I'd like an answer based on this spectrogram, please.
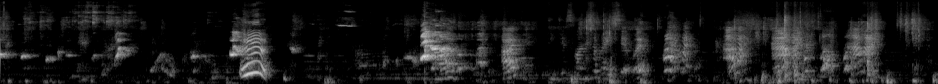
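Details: Several Havanese puppies at play indoors in an office: squeaky, rising yelps and short high barks come in uneven clusters, mixed with human voices and soft scuffling of paws and toys.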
